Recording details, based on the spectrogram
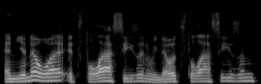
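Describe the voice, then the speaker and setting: A man's voice: on the high side, fast, darkish tone, no room sound, studio quality. A man talking informally and playfully as a panelist in a casual podcast discussion.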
